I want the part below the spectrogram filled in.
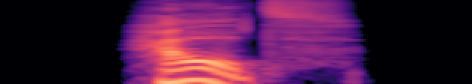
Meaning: genitive singular of Hall
- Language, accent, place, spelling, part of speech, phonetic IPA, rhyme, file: German, Germany, Berlin, Halls, noun, [hals], -als, De-Halls.ogg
